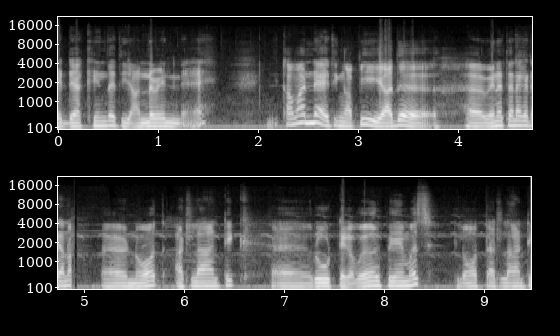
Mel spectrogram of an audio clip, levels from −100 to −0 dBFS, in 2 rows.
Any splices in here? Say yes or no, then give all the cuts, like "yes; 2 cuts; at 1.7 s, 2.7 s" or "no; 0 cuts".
yes; 1 cut; at 4.9 s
